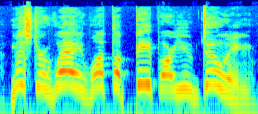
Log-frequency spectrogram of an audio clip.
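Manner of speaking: high, loud furious shriek; hammed-up shrieking teacher; angry shout. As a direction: screech it at the student. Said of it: "Rumbridge shouted angrily".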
